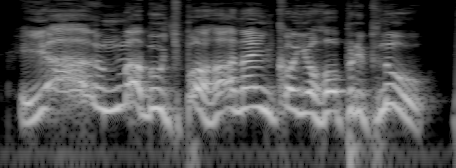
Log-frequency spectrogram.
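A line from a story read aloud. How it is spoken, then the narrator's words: Offhand, cheerful. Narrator (Ukrainian): знизав плечима Гегріт, радісно позираючи довкола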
